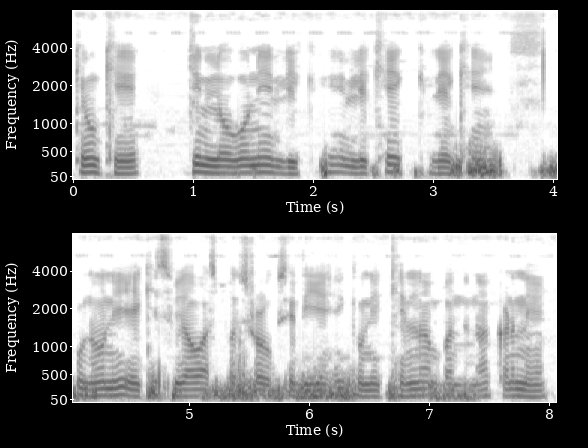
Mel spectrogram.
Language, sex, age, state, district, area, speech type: Urdu, male, 18-30, Bihar, Saharsa, rural, spontaneous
